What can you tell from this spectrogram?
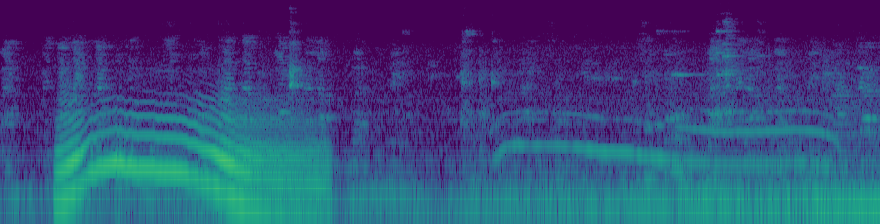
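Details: Two pet cats, fierce Temon and quiet Lelo, trade threats before a fight that a dividing partition prevents: a loud wavering yowl rises and falls over three seconds, then a quieter drawn-out moan over steady low background hum.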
